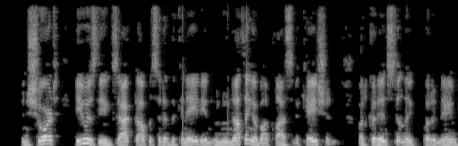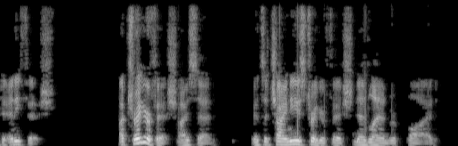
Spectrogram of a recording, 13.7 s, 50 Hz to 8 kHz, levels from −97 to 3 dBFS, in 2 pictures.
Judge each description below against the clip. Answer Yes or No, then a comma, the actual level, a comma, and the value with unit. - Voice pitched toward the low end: No, medium, 145 Hz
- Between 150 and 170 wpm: Yes, average, 155 wpm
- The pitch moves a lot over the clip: No, average, 4.1 semitones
